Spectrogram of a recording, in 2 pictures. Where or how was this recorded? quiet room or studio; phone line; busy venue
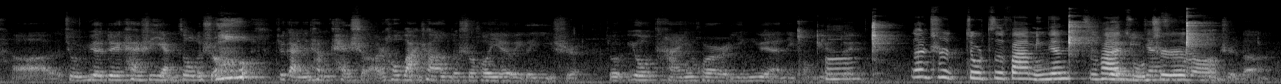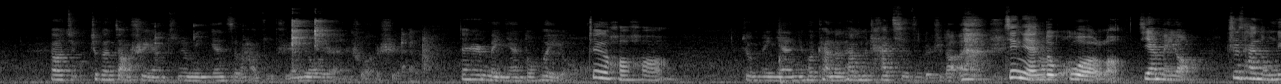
busy venue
